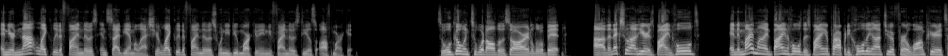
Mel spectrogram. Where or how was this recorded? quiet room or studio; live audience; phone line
live audience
